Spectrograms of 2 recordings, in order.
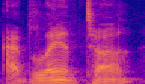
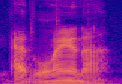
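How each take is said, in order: First: The t sounds are crisply pronounced. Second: The t sound is dropped or softened. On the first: "They wouldn't say Atlanta" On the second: "They would say Atlanta"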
